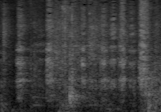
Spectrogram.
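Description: A person panting heavily, a run of quick, noisy breaths.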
